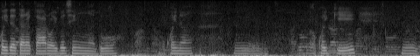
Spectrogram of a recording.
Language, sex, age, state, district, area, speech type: Manipuri, female, 60+, Manipur, Imphal East, rural, spontaneous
